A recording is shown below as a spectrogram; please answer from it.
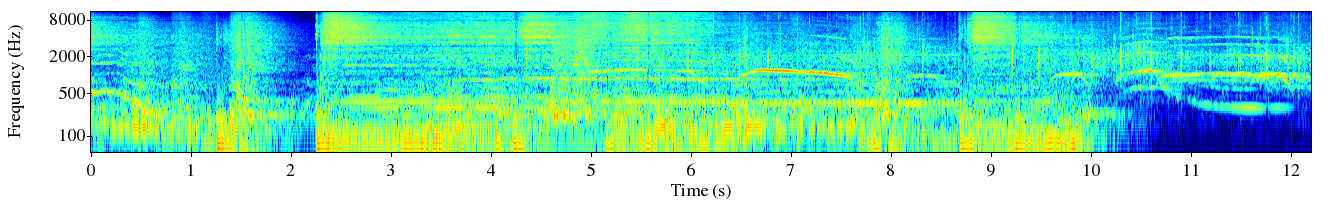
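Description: Live band playing an instrumental outro, drum kit and bass to the fore, with the music thinning out and fading about ten seconds in.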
